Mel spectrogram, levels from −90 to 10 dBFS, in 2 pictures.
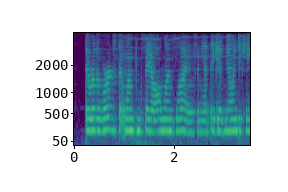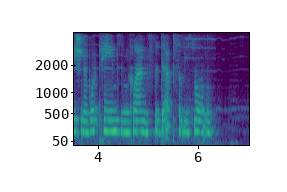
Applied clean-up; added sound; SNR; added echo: neural separator model SepFormer DNS4.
